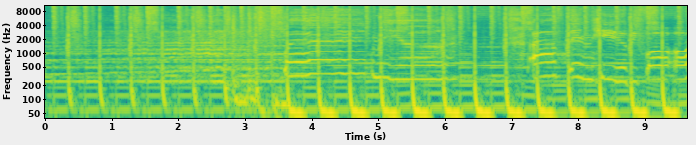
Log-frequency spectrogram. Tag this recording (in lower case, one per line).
music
